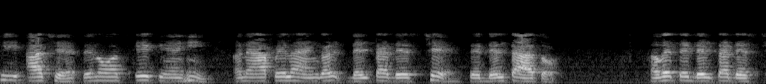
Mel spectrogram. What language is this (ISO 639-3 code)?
guj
